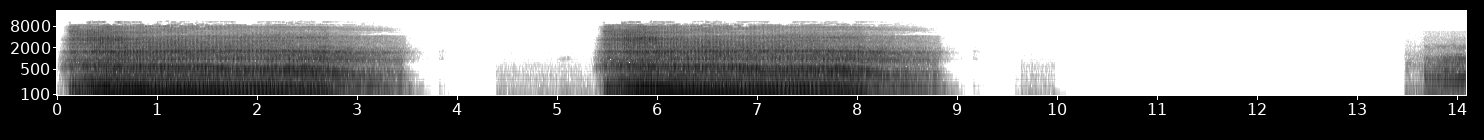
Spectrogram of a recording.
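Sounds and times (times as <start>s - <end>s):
dragon fire-breath roaring blast: 0.1s - 2.9s, 5.5s - 8.3s.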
